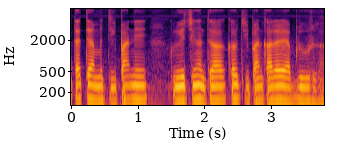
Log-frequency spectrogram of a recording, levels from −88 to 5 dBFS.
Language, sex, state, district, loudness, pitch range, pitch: Wancho, male, Arunachal Pradesh, Longding, -15 LUFS, 125-135 Hz, 130 Hz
